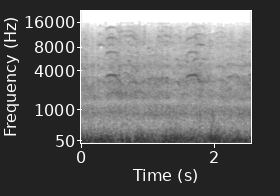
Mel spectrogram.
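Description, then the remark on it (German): Shrill, squealing calls of breeding gulls rise and fall a couple of times over a steady, loud low rumble like wind or traffic noise. No one speaks. “Nein, ich mag Möwen, alles gut. Ich mag, ich mag ihre Geräusche, weil sie machen halt diese, sie sind halt ein wesentlicher Bestandteil der maritimen Atmosphäre.”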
